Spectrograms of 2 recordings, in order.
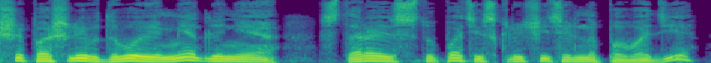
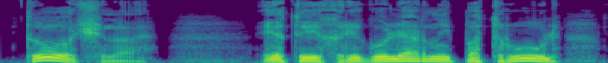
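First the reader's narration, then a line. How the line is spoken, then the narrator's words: Trembling fearful triumphant whisper. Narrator (Russian): прошептал Олег, дрожа одновременно от страха и триумфа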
